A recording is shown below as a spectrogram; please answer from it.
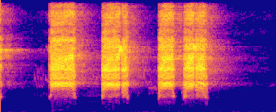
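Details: Black francolin (kala tetar) of Sindhi type giving harsh, rasping bursts: a tail of a prior note, then three loud grating segments, the last a close double, clean and close.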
